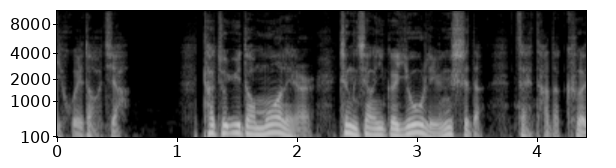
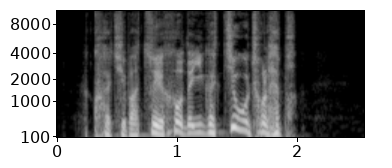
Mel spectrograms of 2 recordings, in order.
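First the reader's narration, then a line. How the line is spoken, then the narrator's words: Shouting. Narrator (Chinese): 他喊道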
